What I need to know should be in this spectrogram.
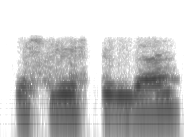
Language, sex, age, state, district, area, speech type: Kannada, male, 45-60, Karnataka, Ramanagara, urban, conversation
